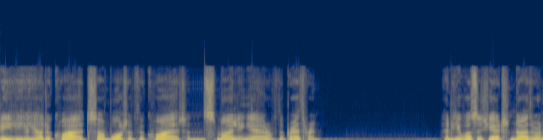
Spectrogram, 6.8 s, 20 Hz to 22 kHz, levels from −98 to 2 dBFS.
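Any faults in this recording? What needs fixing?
A stutter at 0.35 s replays a 92.9 ms stretch of speech once, and at 2.42 s a 46.4 ms stretch plays twice more. These are repeated frames: a run of compressed frames, which fits four and then two frames, was written or sent again, so the decoder played it repeatedly, each event adding 92.9 ms. Checking frame sequence numbers or timestamps and dropping duplicates before writing or decoding would prevent it.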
